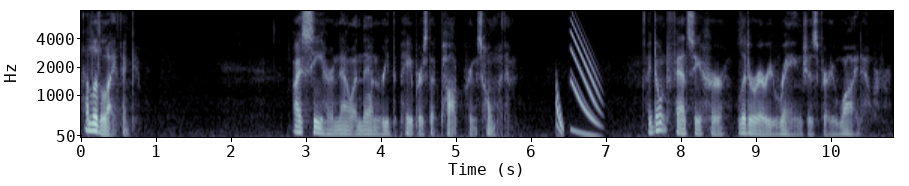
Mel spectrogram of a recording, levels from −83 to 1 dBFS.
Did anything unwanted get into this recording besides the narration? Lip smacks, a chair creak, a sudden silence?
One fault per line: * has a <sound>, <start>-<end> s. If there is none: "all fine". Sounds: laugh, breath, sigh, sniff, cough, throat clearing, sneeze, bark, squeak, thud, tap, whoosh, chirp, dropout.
* has a chirp, 6.3-7.0 s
